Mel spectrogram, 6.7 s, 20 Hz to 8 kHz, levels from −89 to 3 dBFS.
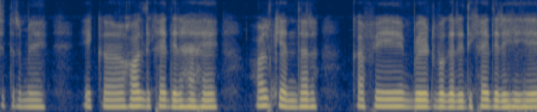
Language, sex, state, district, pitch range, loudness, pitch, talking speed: Hindi, female, Andhra Pradesh, Guntur, 175-185 Hz, -27 LUFS, 180 Hz, 160 wpm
